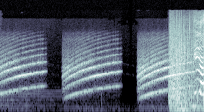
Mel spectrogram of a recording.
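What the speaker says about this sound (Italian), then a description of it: "La sirena di allarme!" An animated-cartoon alarm siren blares in three rising, whooping wails separated by short gaps, each loud and bright, followed by a sudden burst of broadband noise at the end.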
